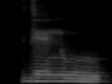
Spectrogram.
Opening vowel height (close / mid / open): close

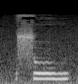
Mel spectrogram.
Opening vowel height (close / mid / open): mid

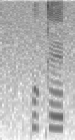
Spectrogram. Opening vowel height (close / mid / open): close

